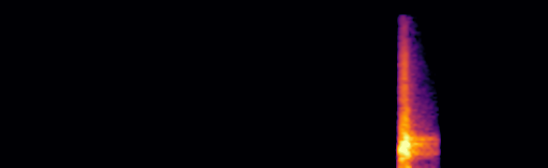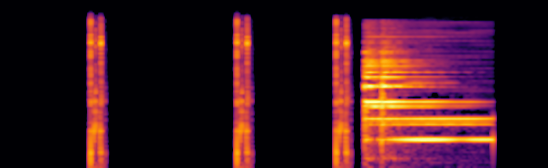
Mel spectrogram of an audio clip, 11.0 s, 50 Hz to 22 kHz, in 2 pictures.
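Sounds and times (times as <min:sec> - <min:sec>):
mouse-click sound effects: 0:06.4 - 0:06.6, 0:07.9 - 0:08.1, 0:08.9 - 0:09.1
bright bell chime: 0:09.2 - 0:10.5.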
